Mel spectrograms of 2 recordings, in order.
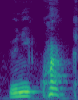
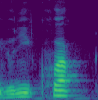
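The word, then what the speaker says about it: UNIQUAC: 이 유니코악은 그냥 합성어이기 때문에 쌤은 그냥 발음 나는 대로 재미나게 해서 그냥 외우는 거예요. 독일식 발음으로. 원래는 QUAC 이런 식으로 해야 되는데 그냥 유니콱 해도 되고 독일식 발음으로 유니콱 이렇게 하면 스펠링 안 까먹겠죠.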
